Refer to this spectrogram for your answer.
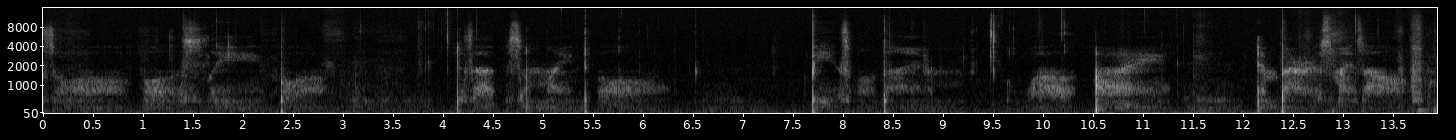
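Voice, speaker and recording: A woman whispers at a very slow pace. Her words are broken by long, frequent pauses. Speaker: ASMR creator. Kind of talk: ASMR crossword video, close whispering. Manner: close whispered, soft, slow, hesitant. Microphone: studio mic.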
